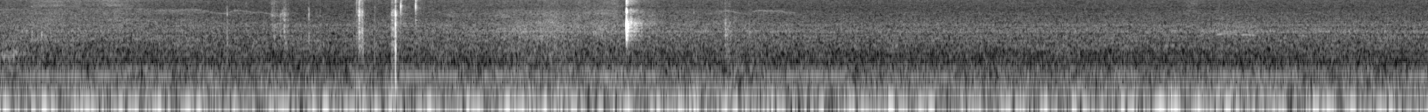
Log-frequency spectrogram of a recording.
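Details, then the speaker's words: Electrical interference hum: monitor plugged into mains power ("doomslayer") leaks a faint steady hum into the mic in a quiet room, before switching to battery power, which reduces the whine; dirty mains power suspected. "okay so right now monitor is plugged into doomslayer you should hear a pretty significant hum"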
